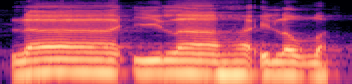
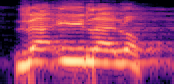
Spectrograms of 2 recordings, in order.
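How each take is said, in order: First: The first vowel is long. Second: The first vowel is short. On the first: There is no god worthy of worship but Allah. The speaker calls it right. "maka yang betul" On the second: There is surely a god besides Allah. The speaker calls it wrong. "Ketika lanya tidak dipanjangkan"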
